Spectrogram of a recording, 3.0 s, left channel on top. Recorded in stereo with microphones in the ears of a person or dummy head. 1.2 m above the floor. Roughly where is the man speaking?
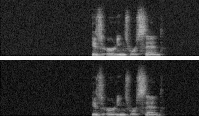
Left.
